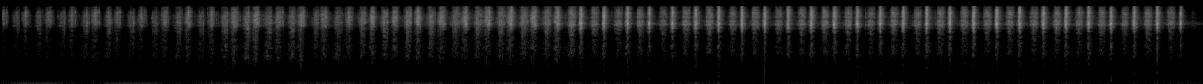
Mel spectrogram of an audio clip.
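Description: Sampled shaker from 8Dio's Aura Studio Percussion, played as a groove-sampled Aura loop rather than single multi-samples: a fast, even run of bright shaking strokes that swells a little in loudness.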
